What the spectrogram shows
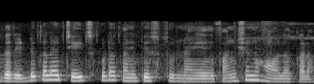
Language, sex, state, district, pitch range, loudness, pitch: Telugu, male, Andhra Pradesh, Visakhapatnam, 140-185 Hz, -19 LUFS, 160 Hz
